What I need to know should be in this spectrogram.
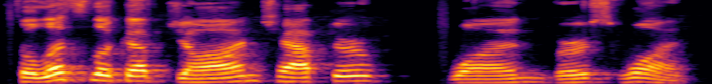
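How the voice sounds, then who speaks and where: A male instructor giving a recorded lesson while sharing his screen, explaining patiently and often pausing on fillers and restarts. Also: fairly high pitch, darkish tone. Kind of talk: recorded lecture with screen share.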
